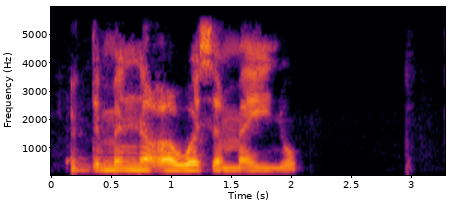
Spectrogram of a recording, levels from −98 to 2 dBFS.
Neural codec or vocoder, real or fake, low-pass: none; real; 5.4 kHz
